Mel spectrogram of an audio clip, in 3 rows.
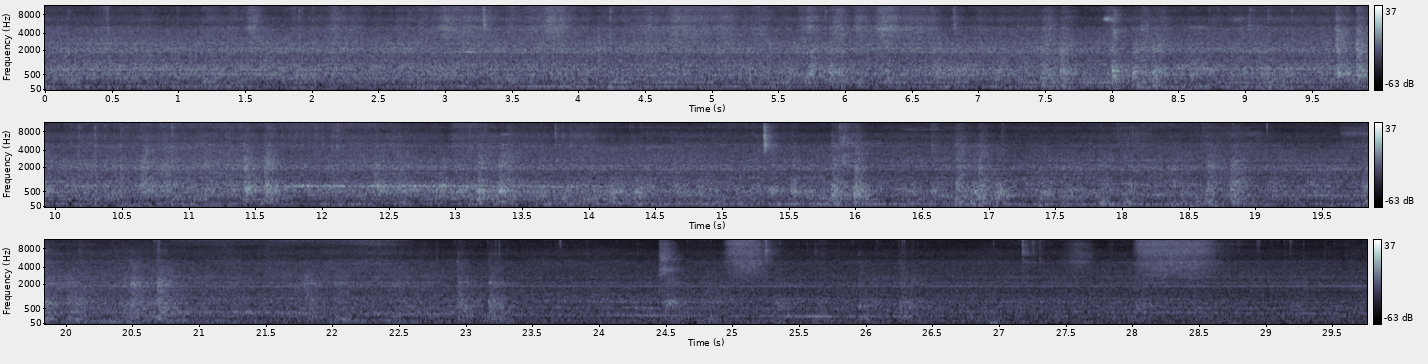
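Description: Tobu 800 series electric train running, heard from inside its front car: wheels on rail with a steady motor hum and some clickety-clack. The sound grows quieter over the last third as the train slows into the station.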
